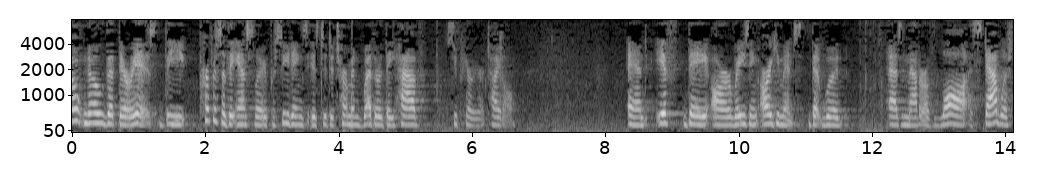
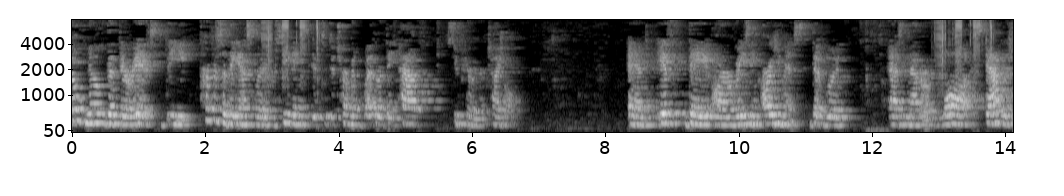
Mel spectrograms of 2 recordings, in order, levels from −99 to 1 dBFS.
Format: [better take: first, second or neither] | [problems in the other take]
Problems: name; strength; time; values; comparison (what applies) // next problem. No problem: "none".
first | noise reduction (classical method WPE with log-MMSE)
